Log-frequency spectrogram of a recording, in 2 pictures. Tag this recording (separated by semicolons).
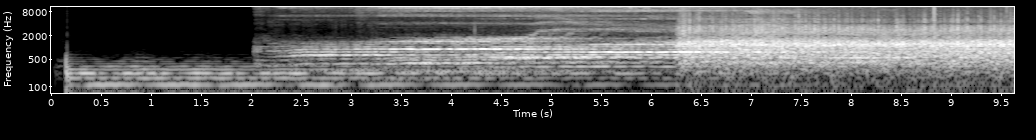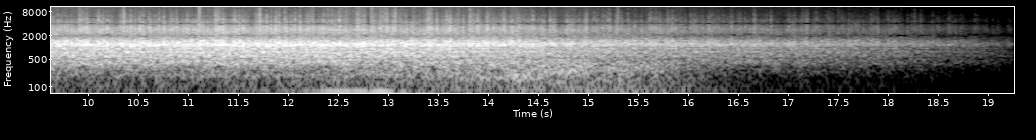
hum; takeoff; singing; throat; tibetan; spaceship; liftoff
